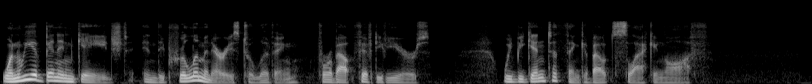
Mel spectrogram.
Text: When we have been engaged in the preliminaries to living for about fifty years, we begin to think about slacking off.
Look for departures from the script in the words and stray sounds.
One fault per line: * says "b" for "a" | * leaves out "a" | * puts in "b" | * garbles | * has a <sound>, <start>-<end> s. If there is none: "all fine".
all fine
